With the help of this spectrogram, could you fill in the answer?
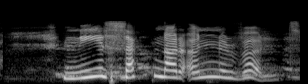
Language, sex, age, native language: Icelandic, male, 9, Icelandic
